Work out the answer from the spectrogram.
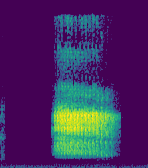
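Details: Energetic Sumatran air mancur bird, a lure for training white-rumped shamas, giving one loud, even, hissing rush of sound lasting under a second.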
